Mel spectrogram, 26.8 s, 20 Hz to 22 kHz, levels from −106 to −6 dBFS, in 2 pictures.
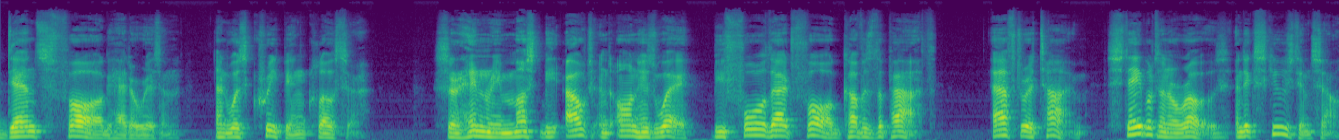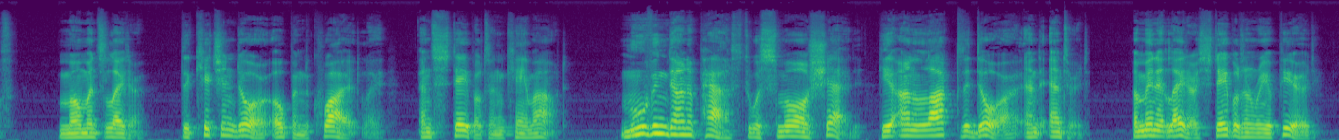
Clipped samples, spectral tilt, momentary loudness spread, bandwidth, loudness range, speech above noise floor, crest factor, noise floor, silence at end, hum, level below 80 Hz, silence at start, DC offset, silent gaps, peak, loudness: under 0.1%; -6 dB/octave; 12 LU; 14.5 kHz; 4 LU; 46 dB; 22 dB; -69 dBFS; 0.25 s; none; -62 dBFS; 0 s; under 0.1%; none; -2 dBFS; -23 LUFS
